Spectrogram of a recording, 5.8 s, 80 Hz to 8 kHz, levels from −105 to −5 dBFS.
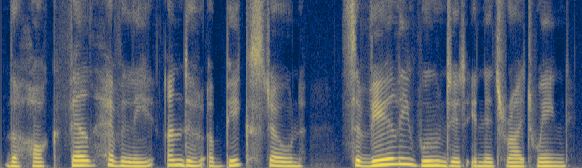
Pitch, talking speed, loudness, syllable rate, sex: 200 Hz, 145 wpm, -18 LUFS, 4.4 syllables/s, female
